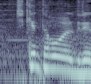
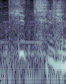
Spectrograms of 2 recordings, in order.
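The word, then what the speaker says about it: kitchen: 예, 공중파 라디오에서 치킨타월 드리는데 어디 있겠냐고요. 여기입니다. 예. 자, 치킨, 치킨, 예. 키친. 키친이 아니에요. 예. 키친입니다. 부엌이라는 뜻이죠. 부엌. 아시겠죠?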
